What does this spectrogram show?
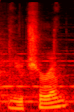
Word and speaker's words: Futurum: Futurum. That's the name of this planet. That's how it sounded pronounced in the local tongue.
